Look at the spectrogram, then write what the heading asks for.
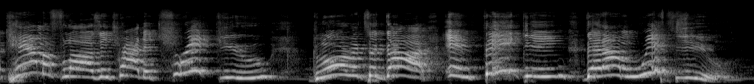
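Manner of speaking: rising, fervent preacher's cadence; preaching. Acted. Preacher stirring the congregation to a fervent peak. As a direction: preach it out with building fire.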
